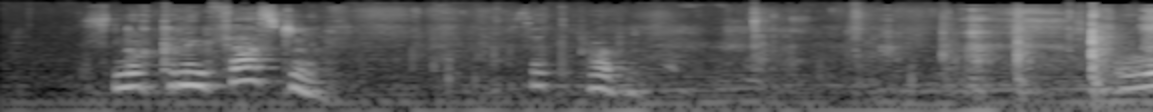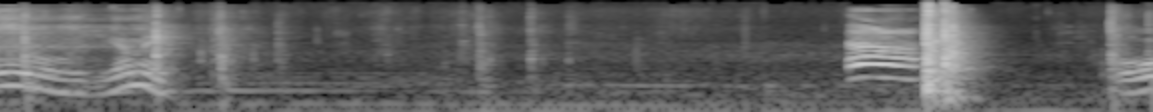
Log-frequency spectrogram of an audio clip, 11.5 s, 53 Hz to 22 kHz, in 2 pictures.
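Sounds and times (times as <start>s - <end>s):
speech: 0.5s - 1.8s, 2.6s - 3.4s, 5.6s - 6.8s
child's brief voiced sound: 10.0s - 10.5s.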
